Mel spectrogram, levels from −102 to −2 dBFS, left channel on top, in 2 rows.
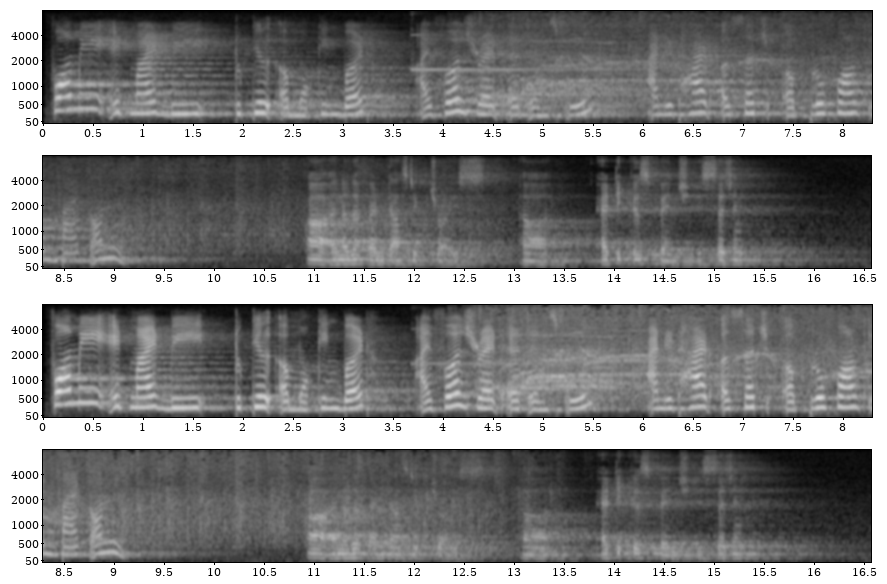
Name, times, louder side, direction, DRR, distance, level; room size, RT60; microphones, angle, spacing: voice 1, 0.1-1.6 1.9-3.3 3.7-5.5 6.0-9.1, right 5 dB, 85° right, 12 dB, 0.8 m, -27 dB
Wind chime, 3.7-6.8, left 6 dB, 85° left, 2.7 m, -51 dB
sound 1, 4.0-13.4, right 8 dB, 50° right, 0.7 m, -41 dB
voice 2, 10.9-12.7 13.0-13.4 13.8-15.3, left 1 dB, 35° left, 3 dB, 2.3 m, -37 dB
30.0 x 16.5 x 8.6 m, 2.8 s
head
